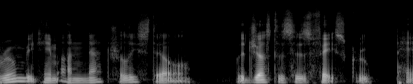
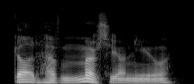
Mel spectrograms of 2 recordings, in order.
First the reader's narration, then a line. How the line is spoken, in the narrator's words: he said in a cold, trembling voice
